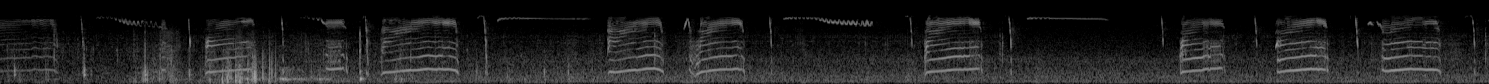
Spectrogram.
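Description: A marmoset gives a run of short, arched, squeaky calls mixed with thin, high whistles.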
